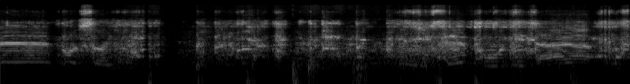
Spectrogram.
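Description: A recorded voice message playing through a smartphone's speaker: a man talking, with a brief pause about a second and a half in.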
